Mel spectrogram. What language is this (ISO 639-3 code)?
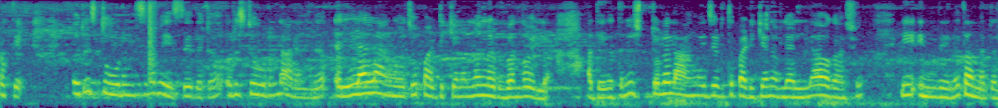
mal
